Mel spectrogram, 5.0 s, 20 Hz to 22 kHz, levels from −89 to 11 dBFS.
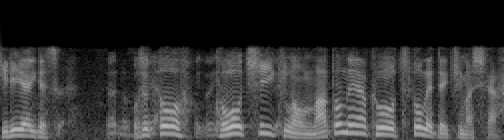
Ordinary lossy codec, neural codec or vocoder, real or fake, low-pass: Opus, 32 kbps; codec, 16 kHz, 1 kbps, FunCodec, trained on LibriTTS, 50 frames a second; fake; 5.4 kHz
